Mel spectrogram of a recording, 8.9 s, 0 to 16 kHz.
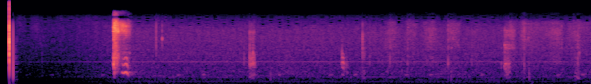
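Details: Infant boy about 3 weeks old gives one sharp, high sneeze, followed by soft breathy sounds and small noises; sneeze.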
